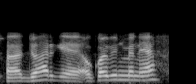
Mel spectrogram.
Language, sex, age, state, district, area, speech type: Santali, male, 18-30, Jharkhand, Seraikela Kharsawan, rural, conversation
